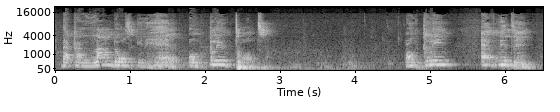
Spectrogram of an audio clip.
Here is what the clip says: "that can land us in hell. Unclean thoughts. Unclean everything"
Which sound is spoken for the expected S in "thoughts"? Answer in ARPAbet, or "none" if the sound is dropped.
none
